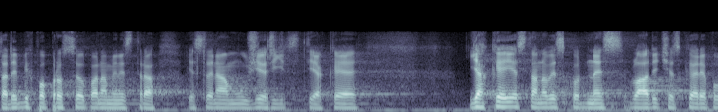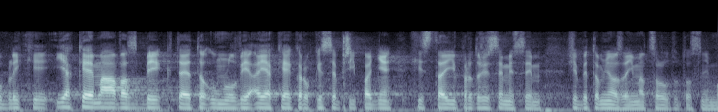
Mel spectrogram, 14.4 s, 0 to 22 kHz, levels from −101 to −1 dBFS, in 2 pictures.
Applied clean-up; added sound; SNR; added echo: none; none; none; none.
